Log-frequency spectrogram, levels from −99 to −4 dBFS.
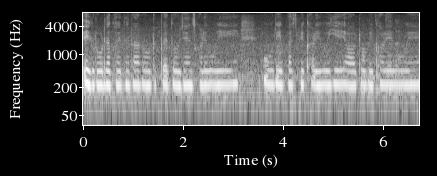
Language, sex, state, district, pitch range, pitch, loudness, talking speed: Hindi, female, Bihar, Sitamarhi, 225-230 Hz, 225 Hz, -17 LUFS, 240 wpm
